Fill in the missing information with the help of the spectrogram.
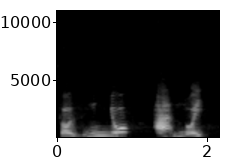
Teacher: Havendo encontros de vogais em palavras diferentes, elas se fundem numa sílaba somente, que é o que a gente chama de elisão.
